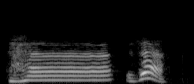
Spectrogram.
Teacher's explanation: مبني على أن الميزان العروضي هو ميزان للمقروء والملفوظ ولا علاقة له بالمكتوب، ويدخل في هذا أمور كثيرة، من بينها ألف هذا، أنت تكتب هذا، تكتبها هاء بعدها ذال بعدها ألف، ولكن عند القراءة تقرأ هاذا، فتقرأ ألفا لا تكتبها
